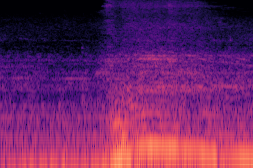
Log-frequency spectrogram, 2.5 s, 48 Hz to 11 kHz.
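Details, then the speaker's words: 2008 Suzuki Swift EZ, manual 1.5, previously with an intermittent misfire on two cylinders; two coils and leads were replaced. After 10–15 minutes of warm-up, the idle climbs cleanly into a smooth, even rev with no stumbles. Running normally. "10 to 15 minute Mark and no splotter it's idling very nicely at 2 46"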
